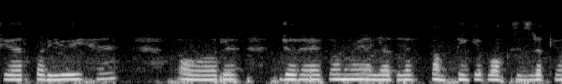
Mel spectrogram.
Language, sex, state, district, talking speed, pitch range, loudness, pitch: Hindi, female, Punjab, Pathankot, 170 wpm, 215-230 Hz, -15 LUFS, 220 Hz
